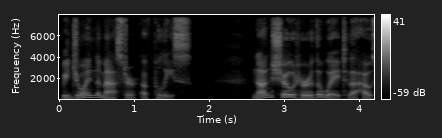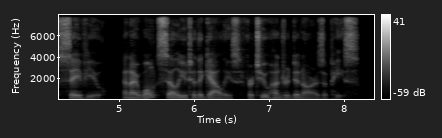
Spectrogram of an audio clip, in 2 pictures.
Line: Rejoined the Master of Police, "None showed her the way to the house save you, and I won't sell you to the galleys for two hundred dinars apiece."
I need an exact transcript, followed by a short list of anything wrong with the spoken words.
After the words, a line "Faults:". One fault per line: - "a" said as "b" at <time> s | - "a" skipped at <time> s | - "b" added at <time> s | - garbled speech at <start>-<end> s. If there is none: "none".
Rejoined the Master of Police, "None showed her the way to the house save you, and I won't sell you to the galleys for two hundred dinars apiece."
Faults:
none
